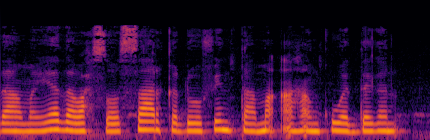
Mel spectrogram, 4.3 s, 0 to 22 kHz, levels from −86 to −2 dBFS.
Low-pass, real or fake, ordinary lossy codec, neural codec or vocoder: 19.8 kHz; fake; MP3, 48 kbps; vocoder, 44.1 kHz, 128 mel bands, Pupu-Vocoder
